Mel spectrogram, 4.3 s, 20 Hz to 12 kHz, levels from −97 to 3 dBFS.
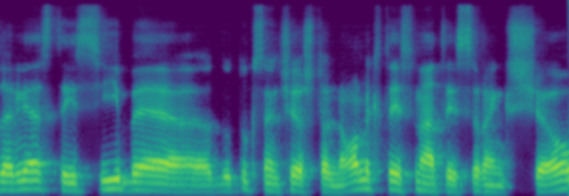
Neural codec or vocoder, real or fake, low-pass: codec, 24 kHz, 1.2 kbps, DualCodec; fake; 10.8 kHz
